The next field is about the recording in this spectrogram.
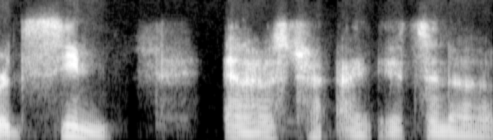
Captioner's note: speaking in foreign language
